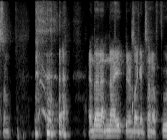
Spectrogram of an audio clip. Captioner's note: laughs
